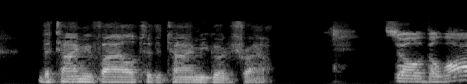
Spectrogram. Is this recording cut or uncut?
uncut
